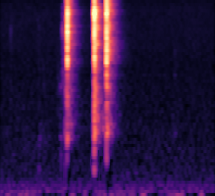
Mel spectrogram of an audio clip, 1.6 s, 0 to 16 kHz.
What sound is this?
Gun cocking 2
Cocking a revolver. recorded with a Roland R-05
cocking, revolver, cock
